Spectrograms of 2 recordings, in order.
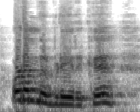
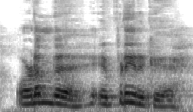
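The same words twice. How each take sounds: First: It is asked as a plain, ordinary question. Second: It is asked in a loaded, sarcastic tone.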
